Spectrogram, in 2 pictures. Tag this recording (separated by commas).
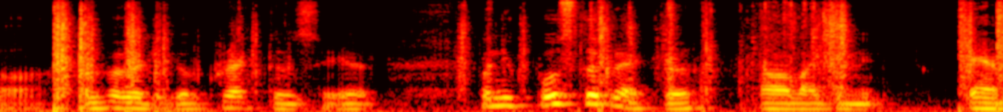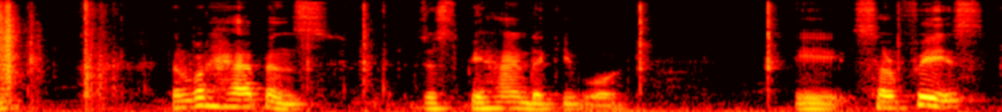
Speech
